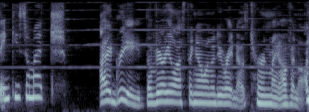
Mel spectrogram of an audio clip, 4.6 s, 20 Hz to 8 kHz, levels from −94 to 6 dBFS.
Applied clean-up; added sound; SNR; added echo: classical method log-MMSE.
